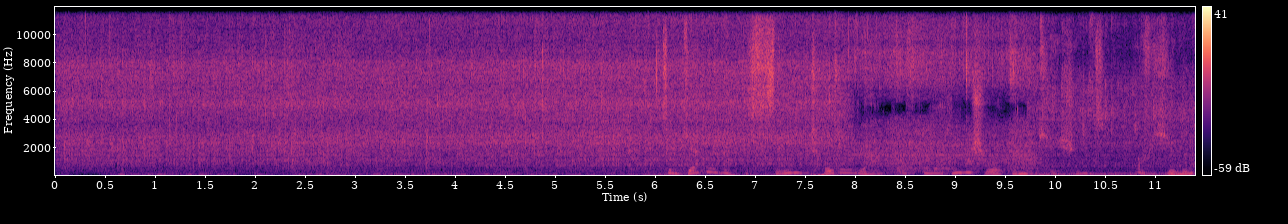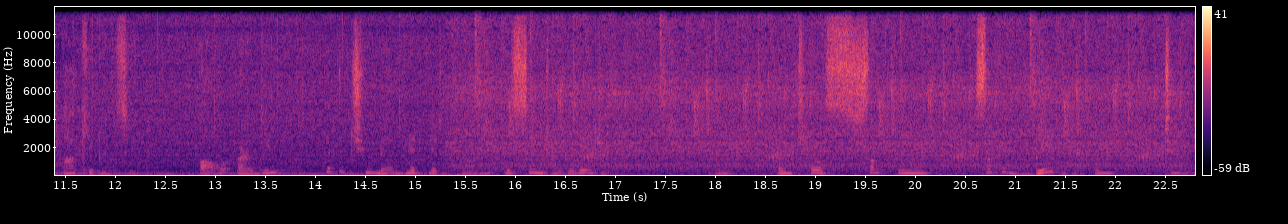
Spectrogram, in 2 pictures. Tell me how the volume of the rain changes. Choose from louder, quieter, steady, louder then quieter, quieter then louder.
steady.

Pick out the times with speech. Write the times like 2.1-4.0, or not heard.
5.9-17.1, 17.9-22.7.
